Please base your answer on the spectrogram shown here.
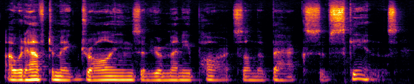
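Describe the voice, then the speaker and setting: A man's voice: mid-range voice, completely flat delivery, moderate pace, mellow, close to an everyday voice. A man voicing a wily, reluctant male arctic hunter in a story, who reasons and bargains step by step. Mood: worried. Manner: argues step by step, rhetorical questions.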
